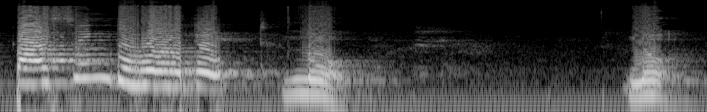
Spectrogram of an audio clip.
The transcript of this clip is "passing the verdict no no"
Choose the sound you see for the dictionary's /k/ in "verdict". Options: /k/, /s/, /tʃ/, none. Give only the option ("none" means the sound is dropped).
none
